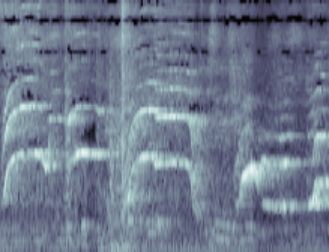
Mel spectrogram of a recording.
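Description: A woman's high-pitched squeals of fright, four drawn-out cries in a row.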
